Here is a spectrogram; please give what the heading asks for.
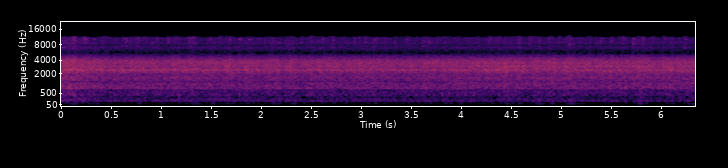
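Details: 2002 Yamaha FZS 1000 Fazer four-carb engine, warmed up, during carburettor synchronisation with vacuum gauges, tank removed: steady, even idle with no hunting or misfire, smooth constant hum; carbs balanced, normal idle.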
